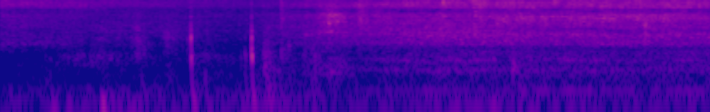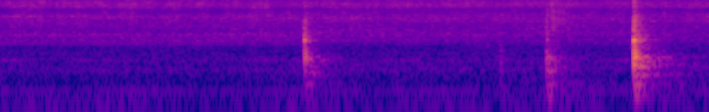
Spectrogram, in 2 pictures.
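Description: Spam, quinoa and frozen broccoli cooking together in a pan: a low, steady sizzle with scattered knocks and several louder utensil clatters near the end.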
